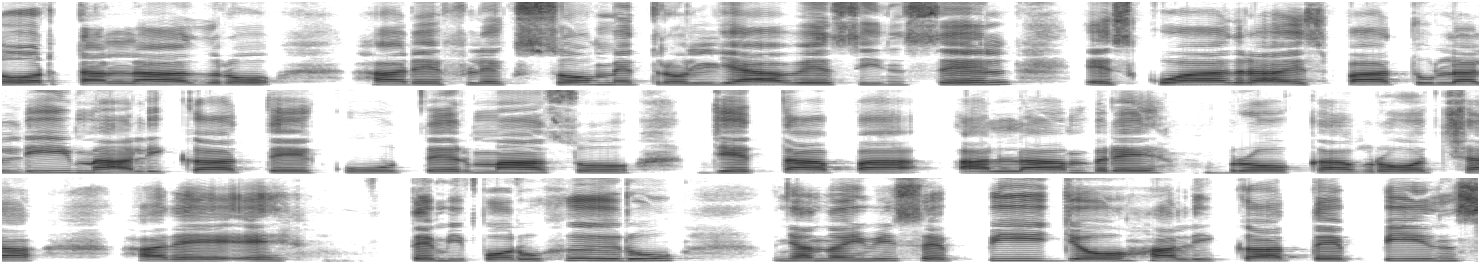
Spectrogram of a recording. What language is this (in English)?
Eastern Bolivian Guaraní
